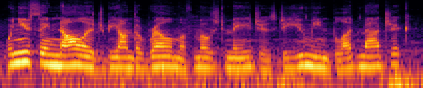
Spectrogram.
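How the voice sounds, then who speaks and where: A man playing a wry hero leader, slightly high. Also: normal speed, fairly bright tone, soft background music, close to an everyday voice. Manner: wry, self-deprecating. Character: wry leader of a heroic order. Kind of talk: video game cutscene acting.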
